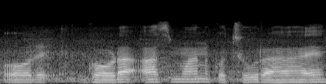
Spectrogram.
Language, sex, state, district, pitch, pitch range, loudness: Hindi, male, Haryana, Charkhi Dadri, 105 Hz, 105-115 Hz, -18 LUFS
